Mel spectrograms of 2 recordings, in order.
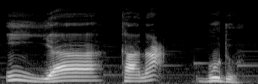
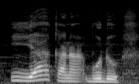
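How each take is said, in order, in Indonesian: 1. Huruf y yang ganda ditahan dan ditekan dengan kuat. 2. Huruf y yang ganda dibaca pendek dan tidak ditekan. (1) "Seharusnya adalah" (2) "bacaannya belumlah masuk pada makna dari tasydid"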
